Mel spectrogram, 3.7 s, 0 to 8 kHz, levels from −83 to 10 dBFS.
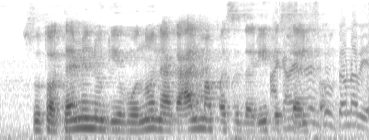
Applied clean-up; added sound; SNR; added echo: none; Fixed-wing aircraft, airplane; 16 dB; reverberation time 0.7 s.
